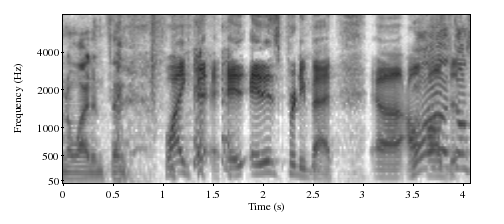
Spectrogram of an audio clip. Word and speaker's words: Flygon: May be a combination of fly. Whoa. And dragon. Dragon. No way. Which means that we should be pronouncing it Flygon.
